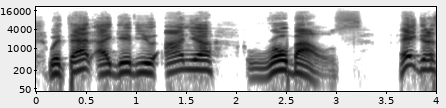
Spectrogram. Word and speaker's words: Anja Robavs: bring her on with that I give you Ana robal hey did I say it right yeah that's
